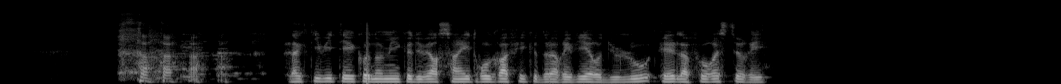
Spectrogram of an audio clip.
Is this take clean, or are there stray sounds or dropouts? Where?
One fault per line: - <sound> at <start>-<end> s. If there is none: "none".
- laugh at 1.2-2.7 s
